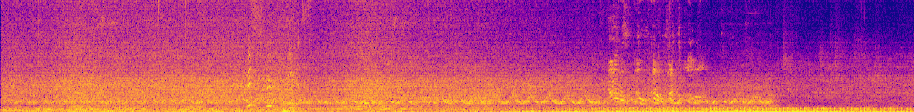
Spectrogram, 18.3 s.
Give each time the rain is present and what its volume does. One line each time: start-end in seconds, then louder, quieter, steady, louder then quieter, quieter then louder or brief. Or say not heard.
0.0-18.2 quieter.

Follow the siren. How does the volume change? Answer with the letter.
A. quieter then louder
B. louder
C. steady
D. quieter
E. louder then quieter
C.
